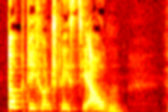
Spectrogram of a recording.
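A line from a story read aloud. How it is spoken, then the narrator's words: Excited call. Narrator (German): rief der König seiner kleinen Gefährtin aufgeregt zu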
